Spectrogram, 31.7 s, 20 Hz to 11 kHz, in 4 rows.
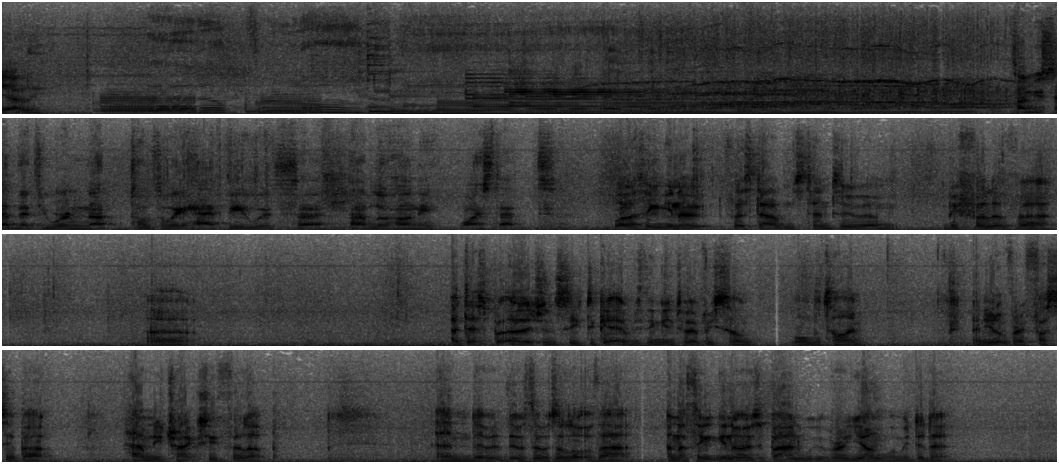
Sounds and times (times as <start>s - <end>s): Pop music: 0.7s - 7.6s.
